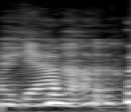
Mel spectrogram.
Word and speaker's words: Gerber: Und deswegen, vielleicht ist Gerber auch richtig ausgesprochen. – ja, stimmt. – Nicht Gerber, aber Gerber.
